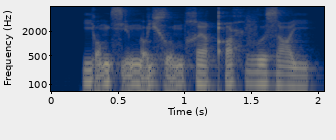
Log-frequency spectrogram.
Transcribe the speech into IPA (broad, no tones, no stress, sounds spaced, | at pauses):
j ɔ̰ m sʲ ə̰ n ɔ̰ j ɣ o̰ m χ e qʼ ɔ ħ v ʊ z ɑ j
